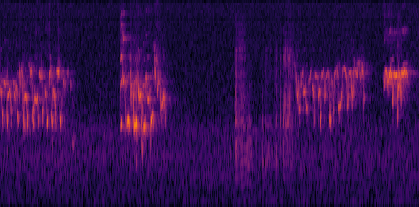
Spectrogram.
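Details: Budgerigar singing in a few longer chattering phrases of fast, buzzy, mid-high notes, separated by pauses of about half a second.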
